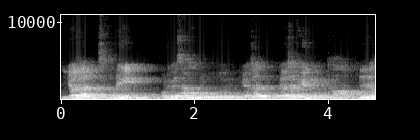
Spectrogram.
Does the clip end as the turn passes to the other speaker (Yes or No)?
No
